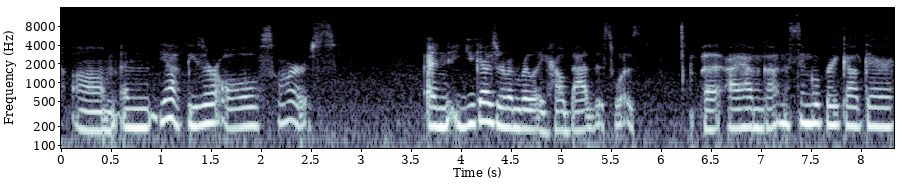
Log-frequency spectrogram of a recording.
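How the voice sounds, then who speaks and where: A woman speaks quietly at a medium pitch. Her pace is fairly slow and her intonation fairly even. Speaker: beauty vlogger. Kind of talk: casual product review vlog. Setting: at home. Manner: talking quietly; casual, filler-heavy.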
